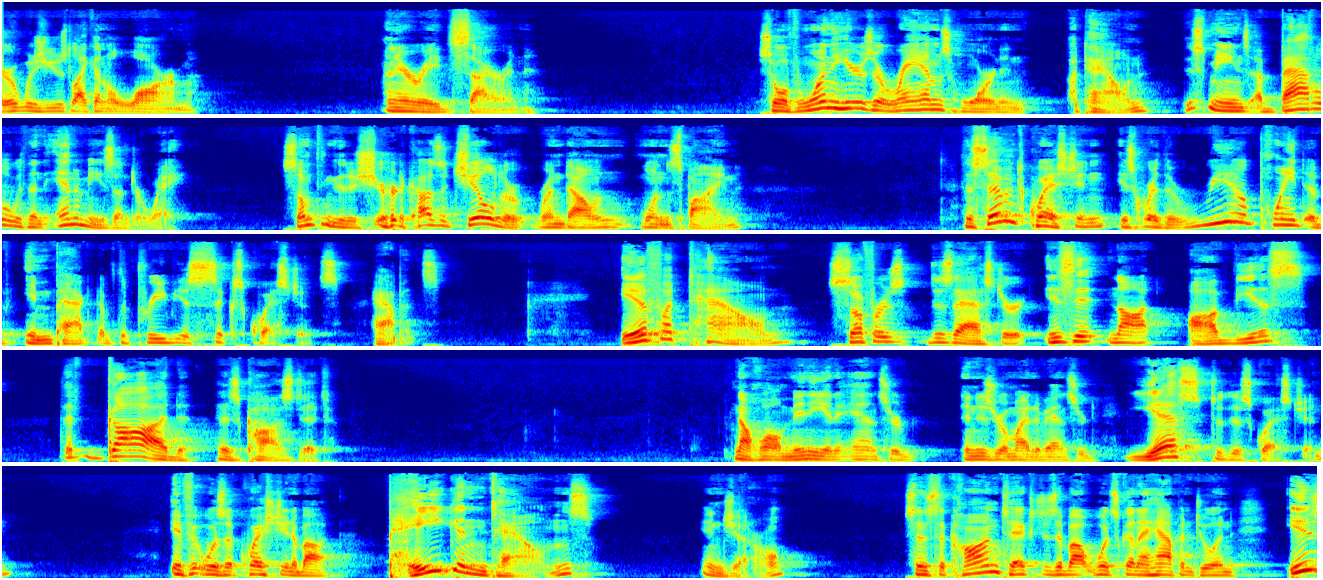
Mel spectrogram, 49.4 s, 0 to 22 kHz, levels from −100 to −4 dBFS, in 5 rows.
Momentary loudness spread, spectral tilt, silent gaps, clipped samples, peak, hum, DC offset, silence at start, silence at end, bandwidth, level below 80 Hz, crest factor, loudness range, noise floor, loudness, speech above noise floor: 15 LU; -5 dB/octave; none; under 0.1%; 0 dBFS; none; under 0.1%; 0 s; 0 s; 17 kHz; -46 dBFS; 22 dB; 7 LU; -76 dBFS; -20 LUFS; 56 dB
